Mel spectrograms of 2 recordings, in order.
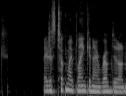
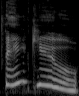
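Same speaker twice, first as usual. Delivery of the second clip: cute thanks; 12 semitones higher than usual. Acted. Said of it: "You're a pretty good actress".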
